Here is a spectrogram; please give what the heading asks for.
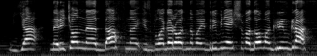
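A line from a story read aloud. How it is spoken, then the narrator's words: Shouting. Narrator (Russian): крикнула она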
